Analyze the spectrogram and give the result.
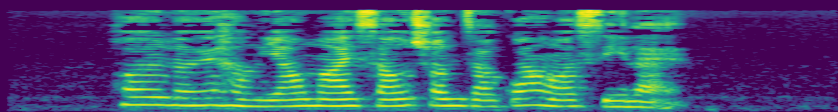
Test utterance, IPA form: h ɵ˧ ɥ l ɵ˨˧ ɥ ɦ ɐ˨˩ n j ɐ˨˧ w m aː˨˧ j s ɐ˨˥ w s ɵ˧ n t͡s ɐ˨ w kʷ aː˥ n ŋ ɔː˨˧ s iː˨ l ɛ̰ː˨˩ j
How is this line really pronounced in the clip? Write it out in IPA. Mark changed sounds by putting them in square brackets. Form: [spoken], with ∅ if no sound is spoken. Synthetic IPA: h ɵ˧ ɥ l ɵ˨˧ ɥ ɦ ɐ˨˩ [ŋ] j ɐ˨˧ w m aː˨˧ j s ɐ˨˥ w s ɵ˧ n t͡s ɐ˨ w kʷ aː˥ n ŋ ɔː˨˧ s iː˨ l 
